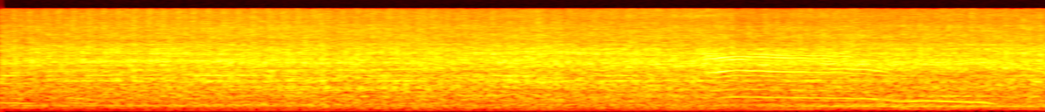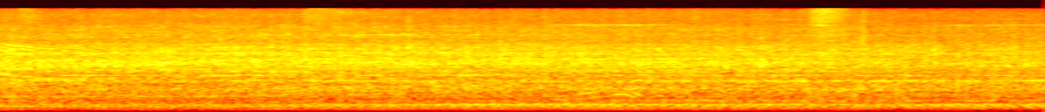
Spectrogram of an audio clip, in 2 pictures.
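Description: Fire truck's diesel engine running steadily as the rig backs slowly over a flashlight on the pavement.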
